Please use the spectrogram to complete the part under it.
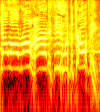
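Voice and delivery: loud, high retold holler at the television; laughing shout at the commentators. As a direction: yell it at the screen like a know-it-all fan. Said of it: "I was hollering at the T V".

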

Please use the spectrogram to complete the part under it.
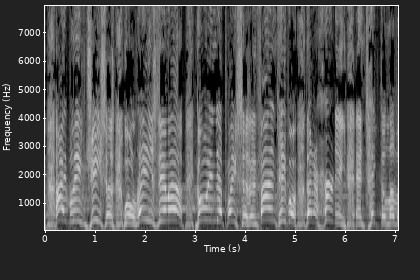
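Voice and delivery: high, loud rallying sermon shout; full-force preaching. Acted. Preacher rallying the church to go out, full-force shouted preaching. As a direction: punch it out in rising revival cadence.

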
